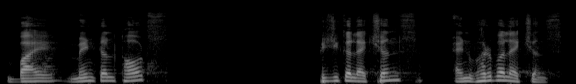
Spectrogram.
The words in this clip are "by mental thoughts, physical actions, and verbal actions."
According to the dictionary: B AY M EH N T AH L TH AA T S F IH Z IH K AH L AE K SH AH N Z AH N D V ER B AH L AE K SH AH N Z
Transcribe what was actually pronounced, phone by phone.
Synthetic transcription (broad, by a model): B AY M EH N T AH L T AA T S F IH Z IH K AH L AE K SH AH N S AH N D V ER B AH L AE K SH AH N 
